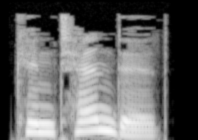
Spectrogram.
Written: contended

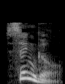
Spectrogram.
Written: single

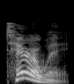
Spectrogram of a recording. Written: tearaway

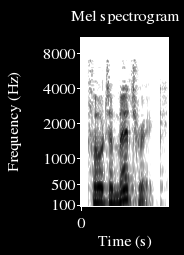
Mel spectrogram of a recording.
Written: photometric

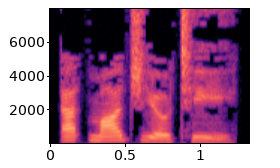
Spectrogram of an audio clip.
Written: atmajyoti

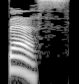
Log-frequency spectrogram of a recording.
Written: besse

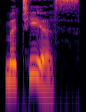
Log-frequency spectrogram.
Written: mattias

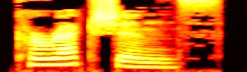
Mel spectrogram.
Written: corrections

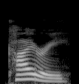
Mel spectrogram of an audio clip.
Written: ky'rie

